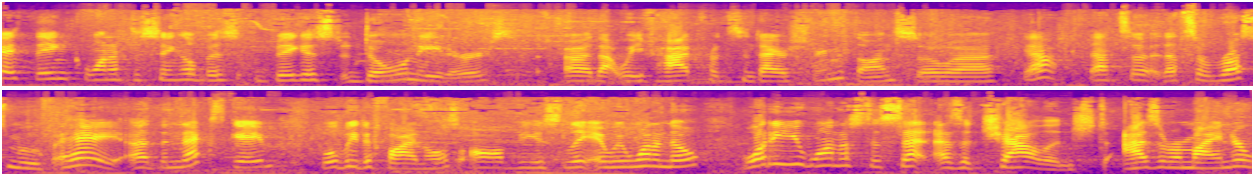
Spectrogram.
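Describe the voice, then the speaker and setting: High-voiced woman esports caster. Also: fairly quick, few pauses, pushed and bright, faint music behind. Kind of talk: live esports commentary.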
